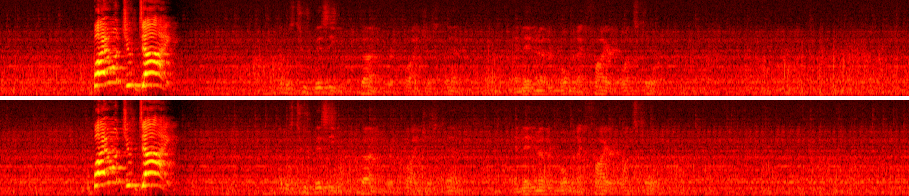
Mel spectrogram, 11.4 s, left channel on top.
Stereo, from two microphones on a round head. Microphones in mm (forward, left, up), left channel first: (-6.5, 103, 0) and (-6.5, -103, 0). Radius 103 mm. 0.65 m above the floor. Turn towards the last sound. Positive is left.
turn(degrees=-20)  # may be behind; listen again after turning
